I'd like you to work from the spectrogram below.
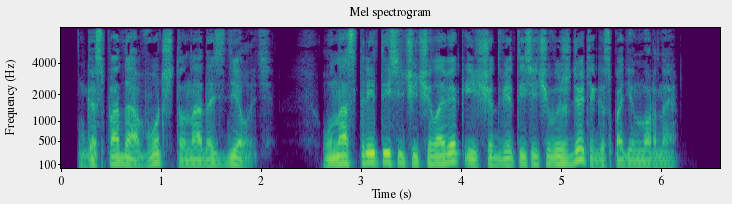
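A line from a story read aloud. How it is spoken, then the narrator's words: Commanding. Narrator (Russian): повелительным тоном сказал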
